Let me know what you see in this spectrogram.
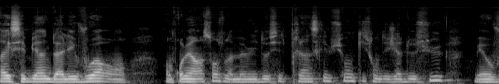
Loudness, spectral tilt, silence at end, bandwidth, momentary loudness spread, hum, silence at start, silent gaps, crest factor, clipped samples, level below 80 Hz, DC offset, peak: -23 LUFS; -5.5 dB/octave; 0 s; 16.5 kHz; 12 LU; none; 0 s; none; 18 dB; under 0.1%; -56 dBFS; 0.2%; -4 dBFS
